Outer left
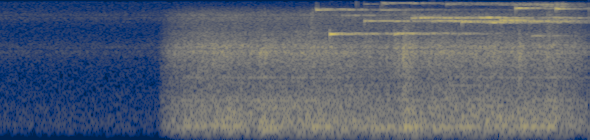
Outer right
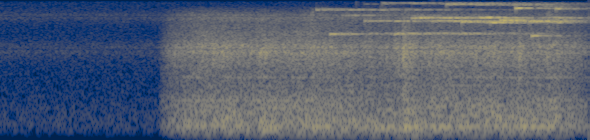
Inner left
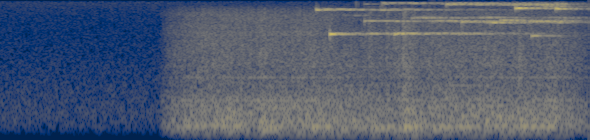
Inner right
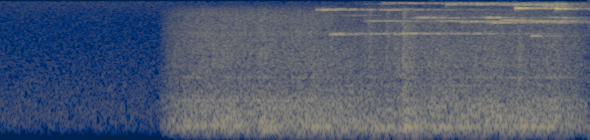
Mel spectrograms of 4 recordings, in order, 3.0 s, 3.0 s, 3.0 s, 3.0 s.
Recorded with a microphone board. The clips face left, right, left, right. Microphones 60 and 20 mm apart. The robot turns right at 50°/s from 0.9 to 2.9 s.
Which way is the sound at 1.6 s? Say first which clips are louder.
Outer left 2 dB, inner left 12 dB; 100° left.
